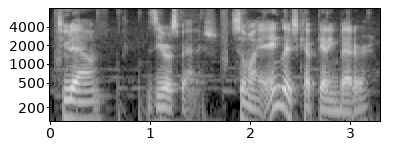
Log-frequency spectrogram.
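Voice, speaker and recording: A man's voice: lowish voice, animated, a little fast, gravelly, darkish tone, soft background music. A young man from Haiti whose first language is Haitian Creole, telling his own story in an earnest, upbeat scripted narration. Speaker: language-learning YouTuber.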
